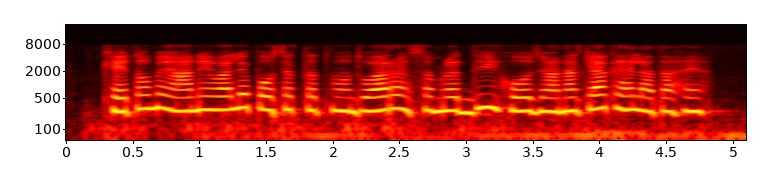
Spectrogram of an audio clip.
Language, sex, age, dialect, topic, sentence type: Hindi, female, 18-24, Hindustani Malvi Khadi Boli, agriculture, question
